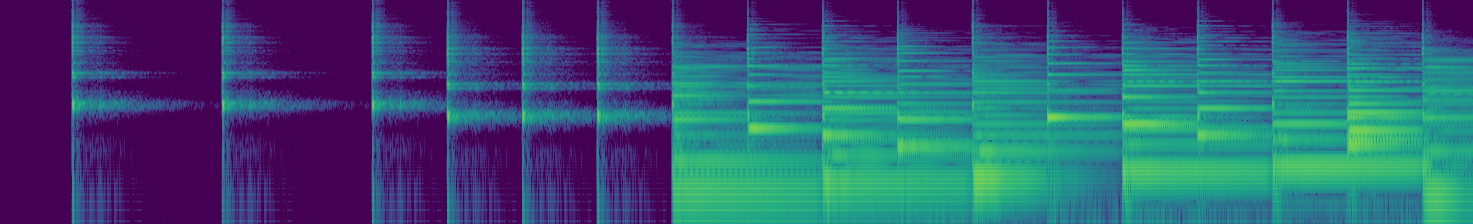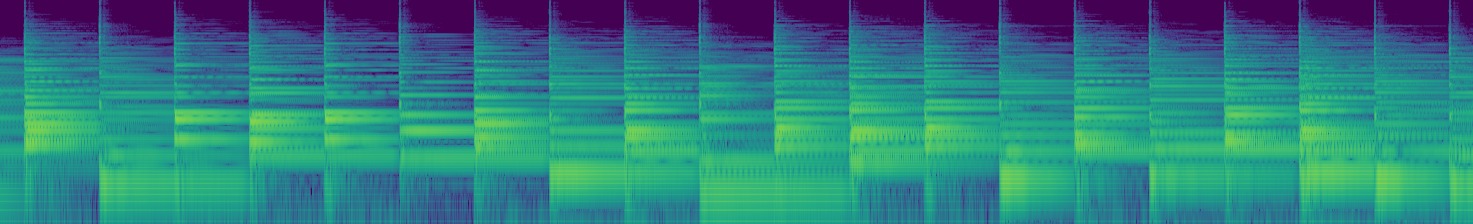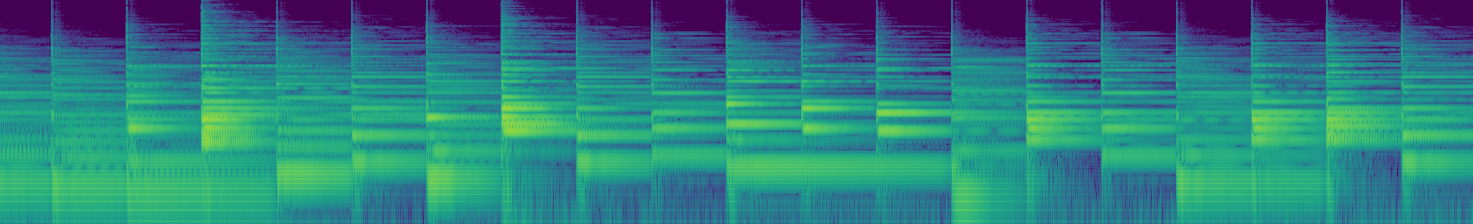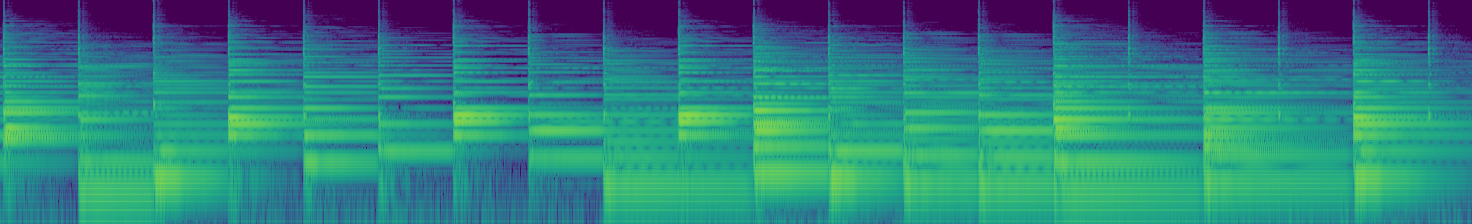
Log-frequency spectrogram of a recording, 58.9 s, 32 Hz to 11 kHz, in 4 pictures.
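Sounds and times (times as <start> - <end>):
solo piano: 6.7 - 58.8.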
